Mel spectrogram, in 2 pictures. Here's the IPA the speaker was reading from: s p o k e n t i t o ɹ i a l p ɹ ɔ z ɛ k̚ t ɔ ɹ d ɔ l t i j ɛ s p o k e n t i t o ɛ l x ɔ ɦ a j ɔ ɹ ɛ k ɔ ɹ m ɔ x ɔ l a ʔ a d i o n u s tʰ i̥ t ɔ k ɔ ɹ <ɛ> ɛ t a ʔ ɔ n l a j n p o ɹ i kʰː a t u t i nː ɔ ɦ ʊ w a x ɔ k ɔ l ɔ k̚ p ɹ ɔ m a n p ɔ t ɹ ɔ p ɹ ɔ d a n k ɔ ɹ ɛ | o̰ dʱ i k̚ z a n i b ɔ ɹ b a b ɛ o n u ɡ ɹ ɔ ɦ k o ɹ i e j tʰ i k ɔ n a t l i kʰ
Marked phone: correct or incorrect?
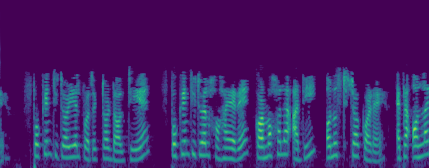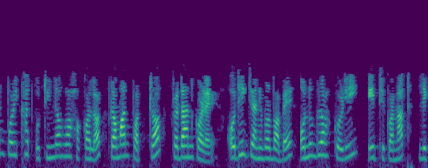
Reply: correct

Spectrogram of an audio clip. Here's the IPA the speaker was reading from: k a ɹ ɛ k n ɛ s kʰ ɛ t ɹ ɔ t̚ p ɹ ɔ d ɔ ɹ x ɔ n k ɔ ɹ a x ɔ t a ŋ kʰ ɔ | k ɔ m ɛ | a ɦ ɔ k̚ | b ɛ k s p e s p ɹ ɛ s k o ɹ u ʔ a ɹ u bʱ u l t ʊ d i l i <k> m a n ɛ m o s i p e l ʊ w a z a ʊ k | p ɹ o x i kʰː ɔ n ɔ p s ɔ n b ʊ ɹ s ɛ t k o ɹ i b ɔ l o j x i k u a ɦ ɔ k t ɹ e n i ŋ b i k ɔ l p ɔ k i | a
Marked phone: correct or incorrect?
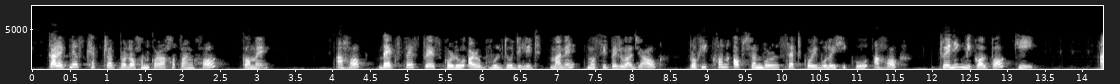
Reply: incorrect: t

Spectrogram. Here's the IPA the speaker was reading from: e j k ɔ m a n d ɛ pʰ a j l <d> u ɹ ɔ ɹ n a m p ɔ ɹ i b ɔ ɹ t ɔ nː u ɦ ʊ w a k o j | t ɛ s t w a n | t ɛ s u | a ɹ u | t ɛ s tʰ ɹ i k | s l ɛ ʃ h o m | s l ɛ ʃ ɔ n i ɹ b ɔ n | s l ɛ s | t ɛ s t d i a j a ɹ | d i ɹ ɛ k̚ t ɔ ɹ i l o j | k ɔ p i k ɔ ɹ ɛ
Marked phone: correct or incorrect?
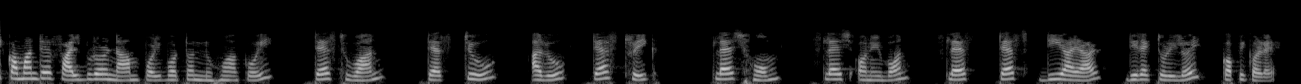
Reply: incorrect: b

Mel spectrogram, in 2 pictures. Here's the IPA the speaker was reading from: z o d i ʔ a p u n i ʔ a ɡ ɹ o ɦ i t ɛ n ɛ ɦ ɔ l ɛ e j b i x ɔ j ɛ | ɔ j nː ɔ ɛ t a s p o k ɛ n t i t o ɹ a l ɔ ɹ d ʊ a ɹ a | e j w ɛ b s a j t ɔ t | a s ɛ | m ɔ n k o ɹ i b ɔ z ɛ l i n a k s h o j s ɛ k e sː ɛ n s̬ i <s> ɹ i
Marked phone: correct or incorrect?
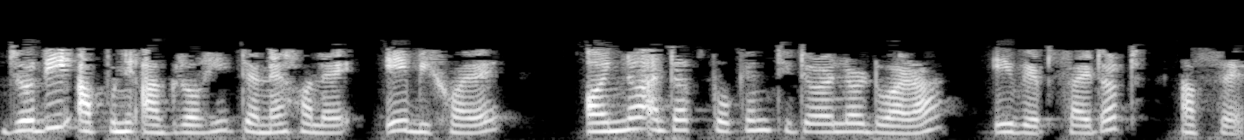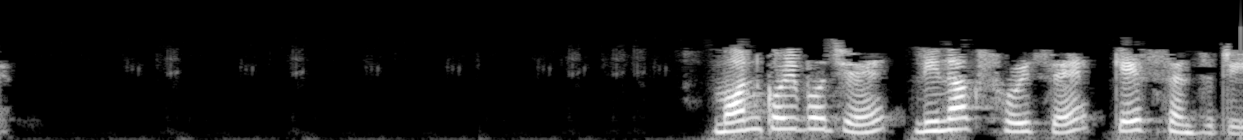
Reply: incorrect: t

